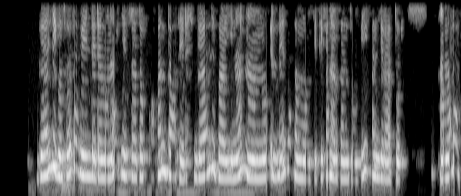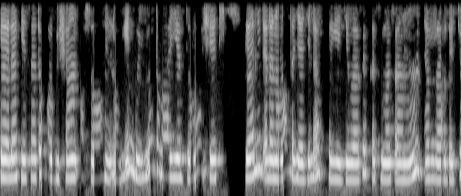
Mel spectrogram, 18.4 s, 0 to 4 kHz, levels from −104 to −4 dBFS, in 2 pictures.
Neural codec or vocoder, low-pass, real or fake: none; 3.6 kHz; real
